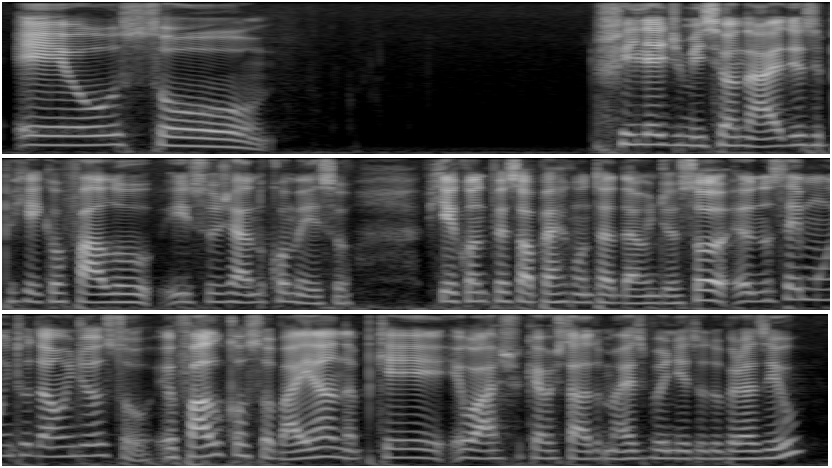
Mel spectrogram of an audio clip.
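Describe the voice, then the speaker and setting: A Brazilian woman of about thirty chatting casually as a podcast co-host, informal and quick to joke about herself. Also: lowish voice, smooth, no room sound, clean studio sound. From Ceará, Brazil.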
